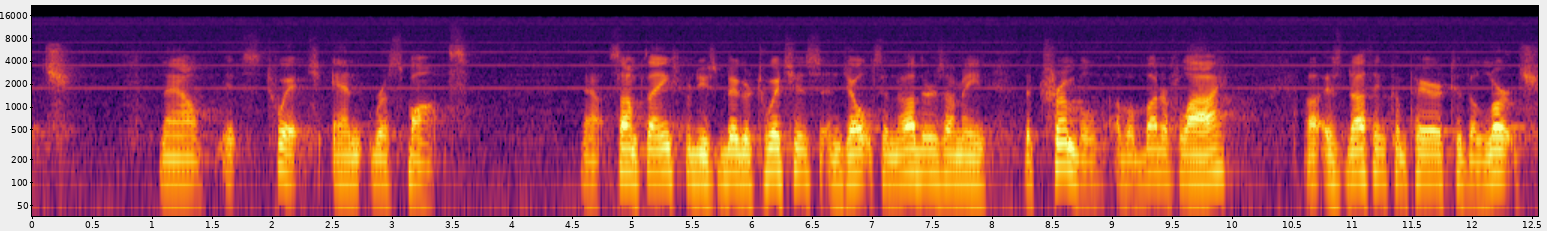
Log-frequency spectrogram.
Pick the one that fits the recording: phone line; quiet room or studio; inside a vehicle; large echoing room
large echoing room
